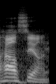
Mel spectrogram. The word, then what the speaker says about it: Halcyon: man Curtis here from Halcyon did I say that right Halcyon yes sir what did I butcher it with my Brooklyn accent no Halcyon yeah you said it right alright now I was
